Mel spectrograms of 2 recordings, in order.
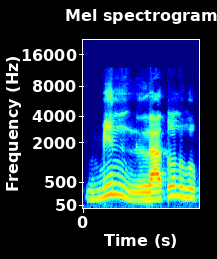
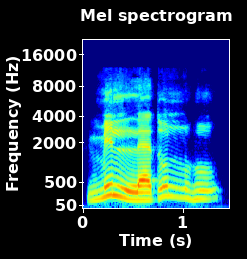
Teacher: এই নুনটা সম্পূর্ণ লামের মধ্যে ঢুকে যাচ্ছে, গিয়ে নুনটার উচ্চারণ হচ্ছে না, ডাইরেক্ট লাম উচ্চারণ হচ্ছে। তাহলে এখানে কেউ যদি মিন লাদুনহু পড়ে, মিন পড়ে, আর লামটা না পড়ে তাহলে কিন্তু ভুল হবে।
